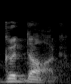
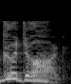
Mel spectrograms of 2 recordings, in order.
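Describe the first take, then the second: First: It is said in a calm, low-energy voice. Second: It is said in an excited, high-energy voice. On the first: The praise keeps the dog settled. The speaker calls it right. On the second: The praise gets the dog worked up again. The speaker calls it wrong.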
